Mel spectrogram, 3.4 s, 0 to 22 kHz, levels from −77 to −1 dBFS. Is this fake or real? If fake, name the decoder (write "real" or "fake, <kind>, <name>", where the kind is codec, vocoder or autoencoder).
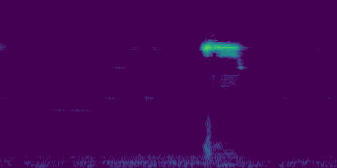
fake, vocoder, Vocos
